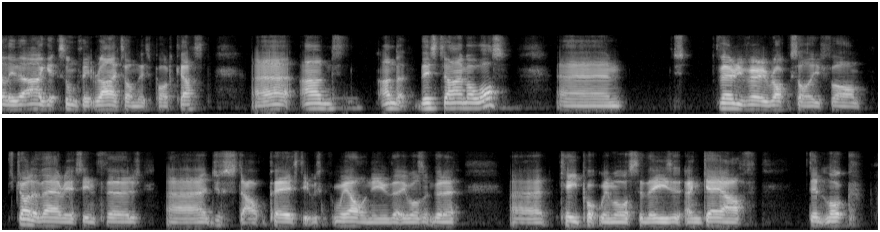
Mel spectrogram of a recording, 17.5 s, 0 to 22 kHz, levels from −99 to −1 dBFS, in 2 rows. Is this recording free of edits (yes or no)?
no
